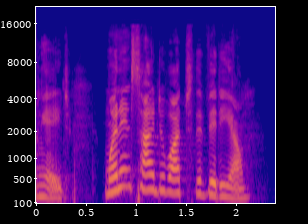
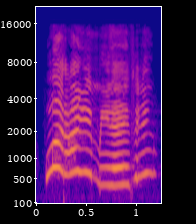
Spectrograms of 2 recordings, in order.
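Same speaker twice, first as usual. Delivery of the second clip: put-on much higher, whiny teen protest; defensive teenager; 13 semitones higher than usual. Teen protesting to a parent who scolds him, defensive and much higher. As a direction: play the innocent, offended teenager.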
